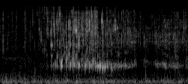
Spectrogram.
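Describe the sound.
Wine being poured in a castle makes a soft trickling splash that swells and then fades within about two seconds.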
